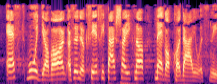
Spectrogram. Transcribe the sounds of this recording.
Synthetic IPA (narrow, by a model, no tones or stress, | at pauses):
ʔɛst̪moːɟːɒvɒnɒ̰zø̞nø̞kfeːrfit̪aːrʃɒjikn̪ɒk | mɛɡɒkɒd̪aːjo̞zni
